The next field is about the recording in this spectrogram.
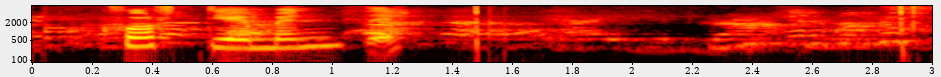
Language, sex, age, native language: Icelandic, female, 9, Icelandic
